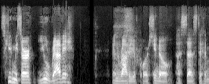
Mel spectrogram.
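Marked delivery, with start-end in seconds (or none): 0.0-1.4 put-on very thick, heavy Southern accent, laid on. Retelling a stranger's question at a barbecue joint in Texas: very thick Southern accent. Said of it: "in a very thick Southern accent said".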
